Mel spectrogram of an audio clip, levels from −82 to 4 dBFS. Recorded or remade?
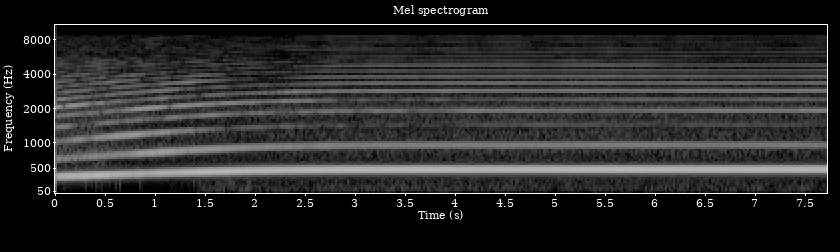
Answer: recorded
